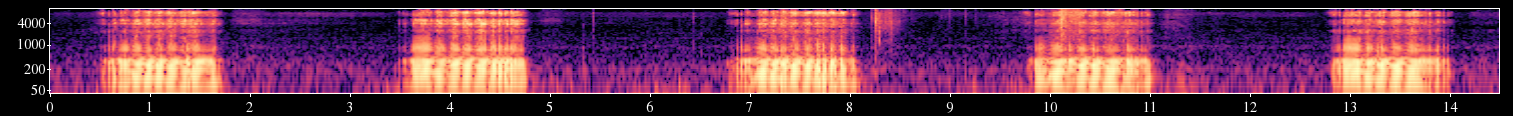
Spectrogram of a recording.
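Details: Indian man snoring in sleep: five long, loud, rough snores, each about a second, every three seconds, roughly 20 a minute.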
